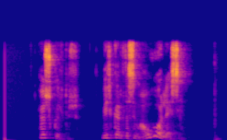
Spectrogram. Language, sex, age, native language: Icelandic, female, 40-49, Icelandic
